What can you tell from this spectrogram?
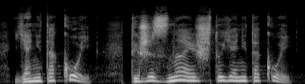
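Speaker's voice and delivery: high, loud pleading denial; shouted protest. A narrator's reading. Pip tells Yosl he is different, shouting. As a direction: cry it out in a child's high voice. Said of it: "крикнул Пип".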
